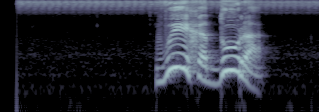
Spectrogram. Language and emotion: Russian, angry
